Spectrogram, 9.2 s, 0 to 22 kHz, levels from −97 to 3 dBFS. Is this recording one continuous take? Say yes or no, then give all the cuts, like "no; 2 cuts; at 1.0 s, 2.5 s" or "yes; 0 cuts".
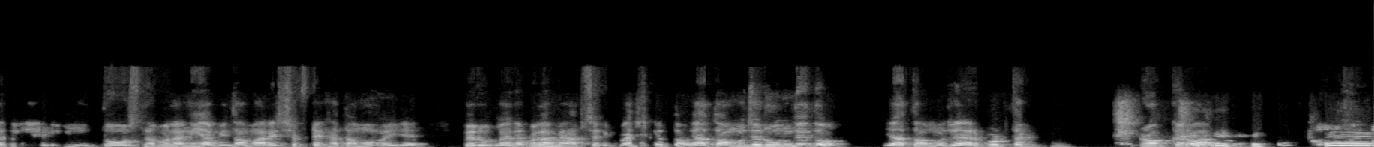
yes; 0 cuts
